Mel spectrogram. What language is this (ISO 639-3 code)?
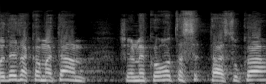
heb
